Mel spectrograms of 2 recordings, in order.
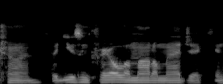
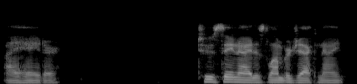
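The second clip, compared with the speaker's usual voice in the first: usual speaking voice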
